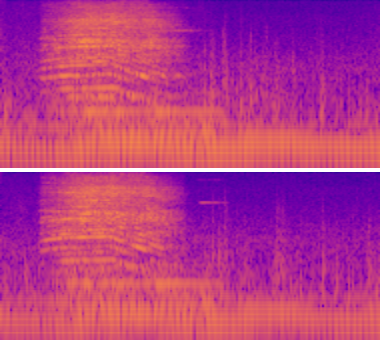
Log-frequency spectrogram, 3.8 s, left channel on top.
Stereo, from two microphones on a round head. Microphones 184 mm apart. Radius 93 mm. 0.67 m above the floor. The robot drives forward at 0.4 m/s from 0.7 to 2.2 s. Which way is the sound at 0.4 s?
80° right.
